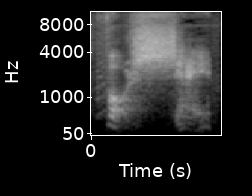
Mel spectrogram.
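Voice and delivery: unvoiced whisper scolding herself; mock tut in a whisper; breathy mock reproach; whispered mock shame. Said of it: "whispered self-scold".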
